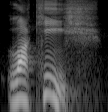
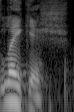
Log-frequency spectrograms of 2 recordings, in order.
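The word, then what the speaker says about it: Lachish: other one was the city of lakeish or sometimes pronounced lakish the assyrians had come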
